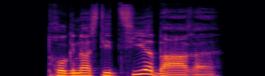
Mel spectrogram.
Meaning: inflection of prognostizierbar: 1. strong/mixed nominative/accusative feminine singular 2. strong nominative/accusative plural 3. weak nominative all-gender singular
- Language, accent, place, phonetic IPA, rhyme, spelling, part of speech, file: German, Germany, Berlin, [pʁoɡnɔstiˈt͡siːɐ̯baːʁə], -iːɐ̯baːʁə, prognostizierbare, adjective, De-prognostizierbare.ogg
